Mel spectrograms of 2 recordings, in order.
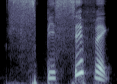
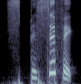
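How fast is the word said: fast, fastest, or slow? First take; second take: slow; fast. First: The word is said slowly. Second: The word is said a little faster. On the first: "in a slow, slowly" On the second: "a little bit pa faster"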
